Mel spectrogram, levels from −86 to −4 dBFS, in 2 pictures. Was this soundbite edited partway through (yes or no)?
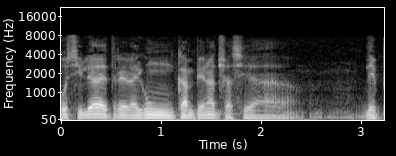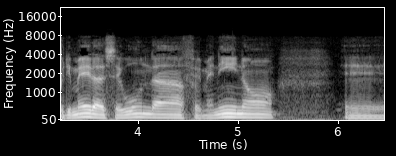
yes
